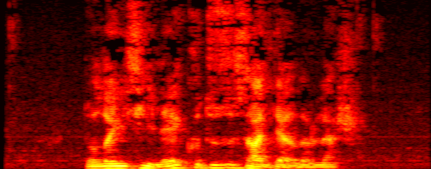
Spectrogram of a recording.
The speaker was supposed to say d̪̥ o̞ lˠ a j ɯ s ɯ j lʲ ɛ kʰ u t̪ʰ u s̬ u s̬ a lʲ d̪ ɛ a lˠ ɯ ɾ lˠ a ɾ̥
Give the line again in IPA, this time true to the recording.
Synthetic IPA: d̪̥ o̞ lˠ a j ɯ s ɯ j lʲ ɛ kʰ u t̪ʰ u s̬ u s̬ a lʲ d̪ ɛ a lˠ ɯ ɾ lˠ a ɾ̥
